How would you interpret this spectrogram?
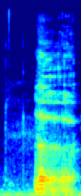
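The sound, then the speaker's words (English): A single loud, drawn-out burp after drinking Natty Light beer erupts after a brief quiet moment, rumbling deep and throaty for about half a second before trailing off. “Natty good Light God. Makes for good burps.”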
